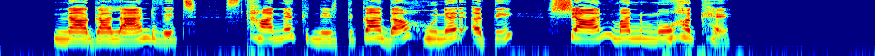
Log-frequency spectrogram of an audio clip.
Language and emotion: Punjabi, surprised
